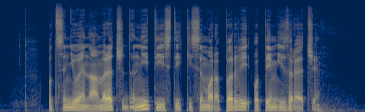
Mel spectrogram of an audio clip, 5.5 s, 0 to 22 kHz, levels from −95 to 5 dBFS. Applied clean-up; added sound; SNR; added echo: none; none; none; none.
